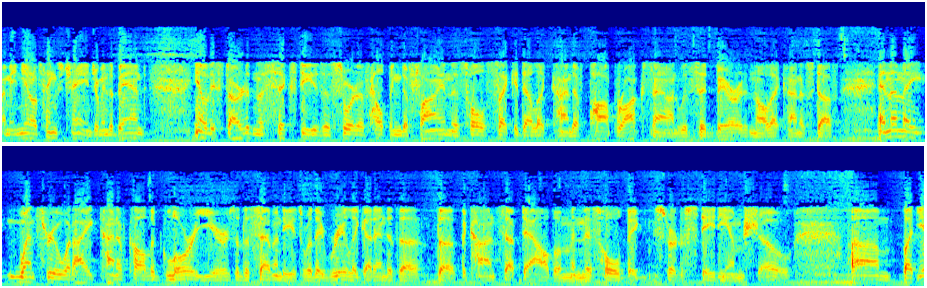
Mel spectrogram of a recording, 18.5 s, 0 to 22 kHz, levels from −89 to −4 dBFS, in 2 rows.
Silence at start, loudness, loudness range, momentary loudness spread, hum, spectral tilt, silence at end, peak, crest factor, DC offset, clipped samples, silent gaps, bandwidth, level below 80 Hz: 0 s; -26 LUFS; 1 LU; 4 LU; none; -3 dB/octave; 0 s; -2 dBFS; 24 dB; under 0.1%; under 0.1%; none; 10.5 kHz; -52 dBFS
